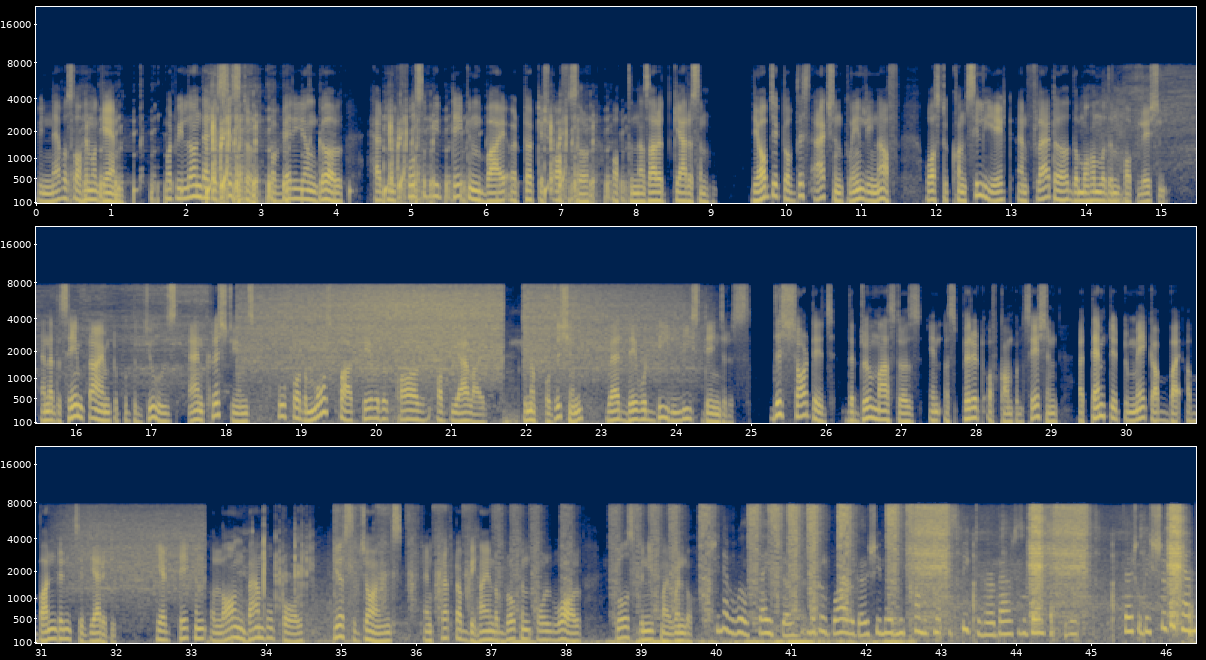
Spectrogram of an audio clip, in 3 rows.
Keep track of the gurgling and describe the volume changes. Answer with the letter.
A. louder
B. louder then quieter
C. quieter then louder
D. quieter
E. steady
B.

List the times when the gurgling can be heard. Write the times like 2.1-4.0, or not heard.
0.4-7.9.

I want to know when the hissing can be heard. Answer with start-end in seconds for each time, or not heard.
13.9-24.6, 31.1-46.3.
